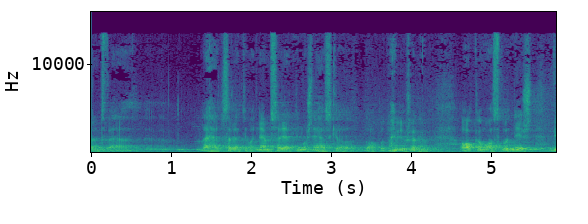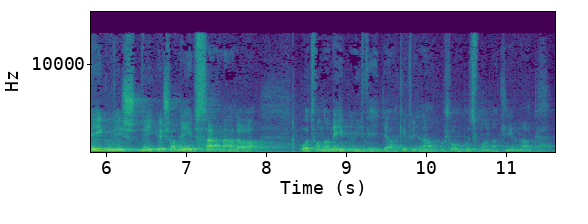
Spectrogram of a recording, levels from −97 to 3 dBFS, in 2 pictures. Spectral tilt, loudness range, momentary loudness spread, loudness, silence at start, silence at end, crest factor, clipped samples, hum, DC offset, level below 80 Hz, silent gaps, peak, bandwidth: -5.5 dB/octave; 5 LU; 12 LU; -24 LUFS; 0 s; 0 s; 20 dB; under 0.1%; none; under 0.1%; -46 dBFS; none; -4 dBFS; 14.5 kHz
